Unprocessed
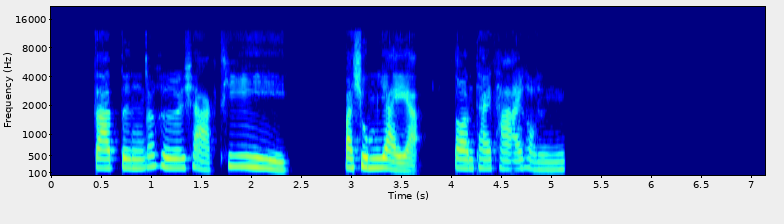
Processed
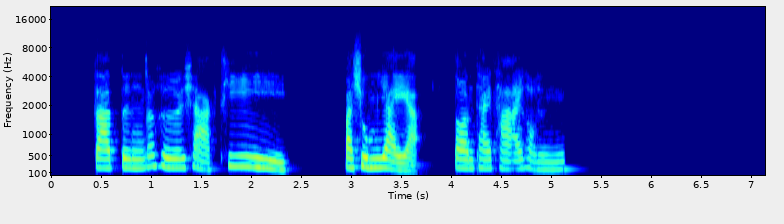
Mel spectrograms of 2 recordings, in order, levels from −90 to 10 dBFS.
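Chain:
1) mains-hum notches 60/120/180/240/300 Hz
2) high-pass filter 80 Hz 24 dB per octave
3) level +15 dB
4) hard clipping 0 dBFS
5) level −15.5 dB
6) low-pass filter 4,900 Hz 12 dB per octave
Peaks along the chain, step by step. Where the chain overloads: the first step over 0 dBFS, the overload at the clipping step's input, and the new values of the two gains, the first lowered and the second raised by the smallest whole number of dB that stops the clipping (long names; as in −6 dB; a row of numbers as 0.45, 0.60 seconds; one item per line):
−20.5, −20.5, −5.5, −5.5, −21.0, −21.0 dBFS
no step passes full scale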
